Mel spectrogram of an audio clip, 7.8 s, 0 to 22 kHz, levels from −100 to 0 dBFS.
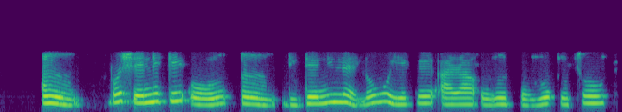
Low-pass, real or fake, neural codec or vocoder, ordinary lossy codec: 3.6 kHz; fake; codec, 16 kHz, 8 kbps, FunCodec, trained on Chinese and English, 25 frames a second; Opus, 24 kbps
